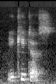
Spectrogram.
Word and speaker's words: Iquitos: Iquitos.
